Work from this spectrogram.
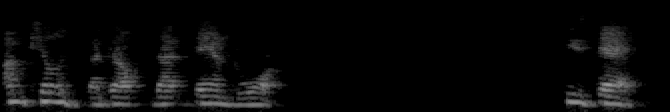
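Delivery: in-character whispering. Speaking in character, leaning in to another character: in-character whisper. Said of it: "as he whispers to you".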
